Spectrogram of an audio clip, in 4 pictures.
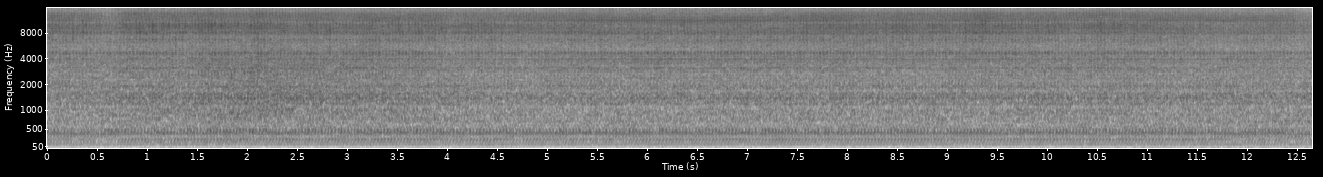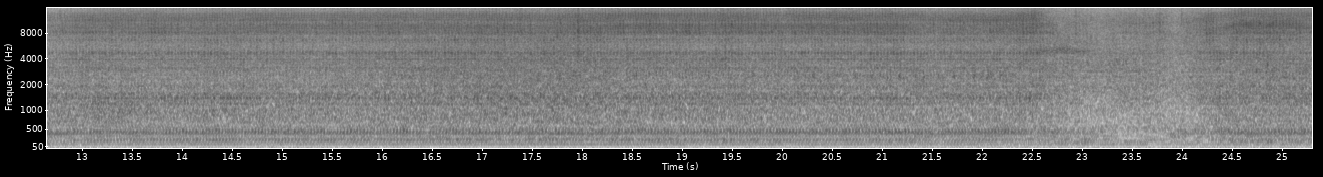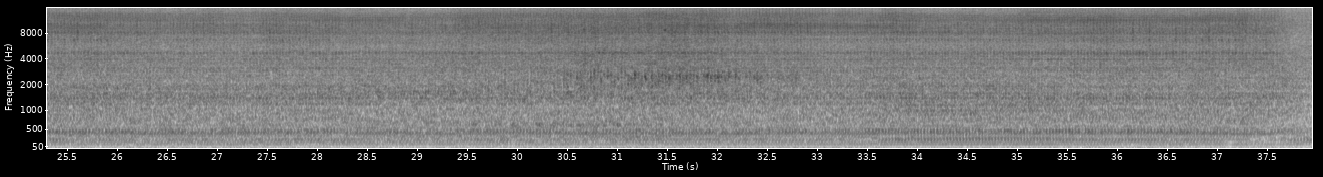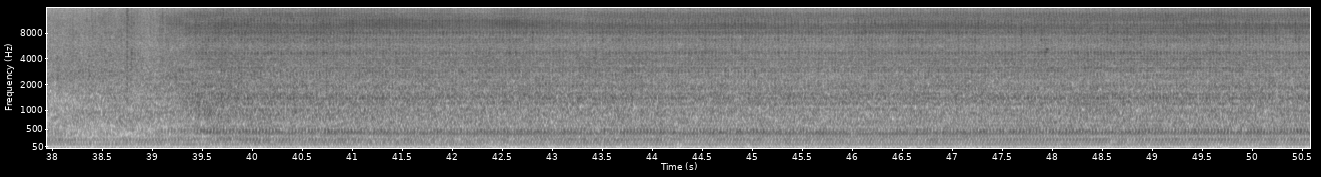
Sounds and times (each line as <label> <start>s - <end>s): loud portable electric generator 0.0s - 50.5s
traffic sounds 10.4s - 43.2s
